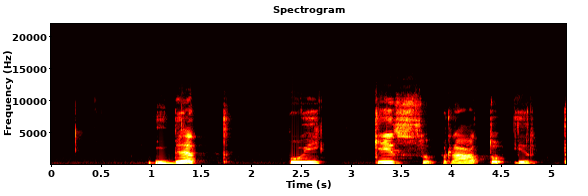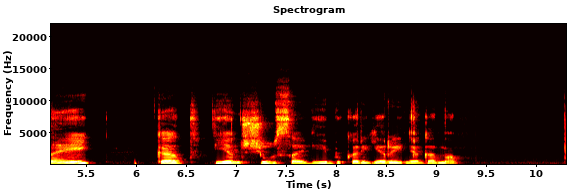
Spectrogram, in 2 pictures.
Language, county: Lithuanian, Telšiai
